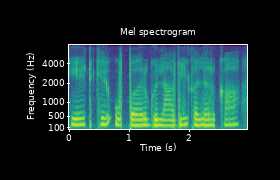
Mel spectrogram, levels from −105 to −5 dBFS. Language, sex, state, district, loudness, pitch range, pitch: Hindi, female, Madhya Pradesh, Dhar, -17 LUFS, 195-210 Hz, 200 Hz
